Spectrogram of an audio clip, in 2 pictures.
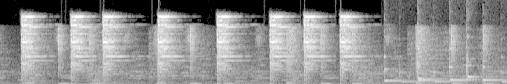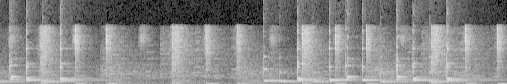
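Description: A phone ringtone plays loudly and steadily for an incoming call at a hospital, a bright repeating electronic melody with a percussive beat, looping for about ten seconds with no voices.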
